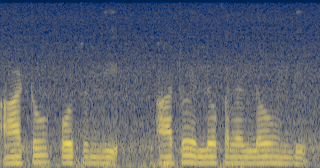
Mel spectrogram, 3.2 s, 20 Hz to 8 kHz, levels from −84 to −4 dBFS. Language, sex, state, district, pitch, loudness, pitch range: Telugu, male, Telangana, Hyderabad, 110 Hz, -18 LUFS, 110-115 Hz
